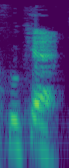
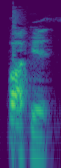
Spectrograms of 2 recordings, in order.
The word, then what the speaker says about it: Phuket: It's either Pattaya or Phuket. Phuket. Phuket. I remember. I think it's funny to say. Usually mispronounce fuck it, but it's Yeah. Phuket.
